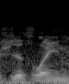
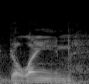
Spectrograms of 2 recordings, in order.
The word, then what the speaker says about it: Ghislaine: I call her Ghislaine Maxwell. That's what it looks like to me. But the media and everybody else has corrected their pronunciation to Ghislaine.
